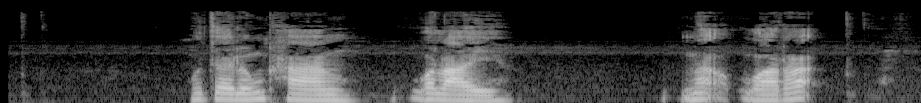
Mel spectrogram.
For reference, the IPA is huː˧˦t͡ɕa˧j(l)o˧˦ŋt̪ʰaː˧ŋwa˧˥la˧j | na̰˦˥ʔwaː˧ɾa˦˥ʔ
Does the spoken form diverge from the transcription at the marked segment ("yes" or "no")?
no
